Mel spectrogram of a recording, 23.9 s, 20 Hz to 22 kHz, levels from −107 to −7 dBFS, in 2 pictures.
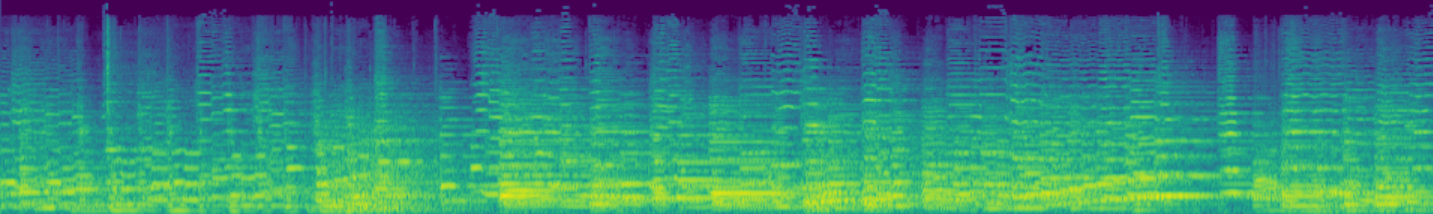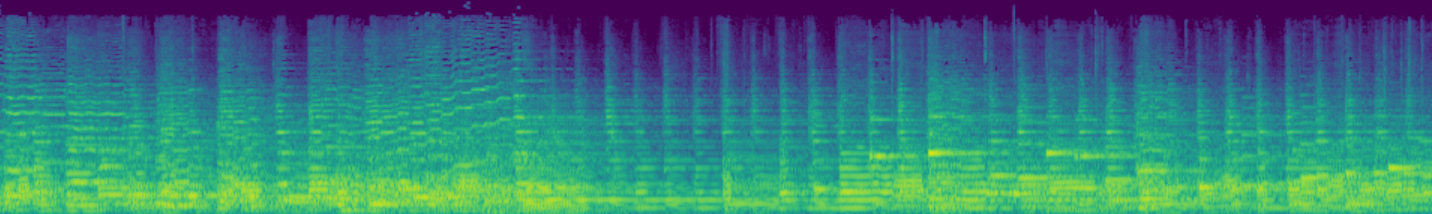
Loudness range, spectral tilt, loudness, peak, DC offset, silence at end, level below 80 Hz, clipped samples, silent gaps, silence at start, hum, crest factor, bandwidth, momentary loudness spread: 5 LU; -6.5 dB/octave; -20 LUFS; -4 dBFS; under 0.1%; 0 s; -48 dBFS; under 0.1%; none; 0 s; none; 16 dB; 15 kHz; 7 LU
